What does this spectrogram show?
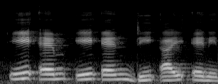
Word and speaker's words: Amandine: Amandine, that is Amandine.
